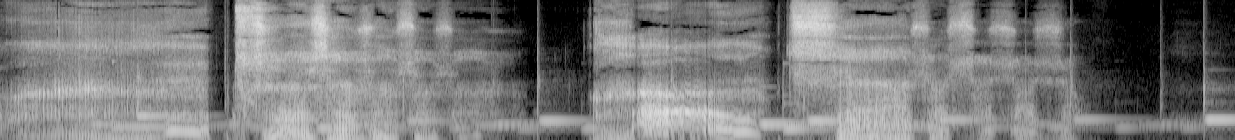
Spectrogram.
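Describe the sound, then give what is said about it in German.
A voice imitates a giant's loud, rumbling snoring, two long drawn-out snores with a gravelly grunting rasp on each breath, fairly loud, with brief pauses between them. “Dann fing er an zu schnarchen, dass das ganze Haus wackelte.”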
